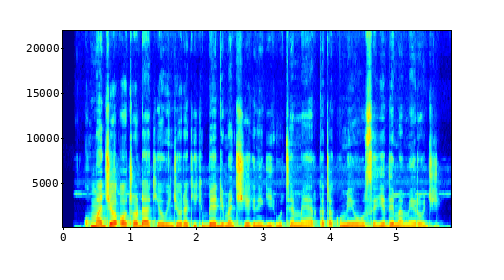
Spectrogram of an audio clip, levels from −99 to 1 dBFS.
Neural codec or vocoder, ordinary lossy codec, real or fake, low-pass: none; none; real; none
